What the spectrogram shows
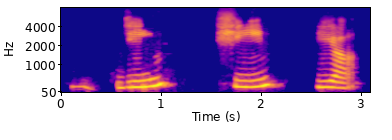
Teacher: جیم، شین اور یا ہے، یہ درمیان والی زبان سے ادا ہوتے ہیں. یعنی آپ کو خود فیل ہوگا کہ جیم، شین، یا بولتے وقت آپ کی زبان جو ہے وہ فلیٹ رہتی ہے. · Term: شجر اللسان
